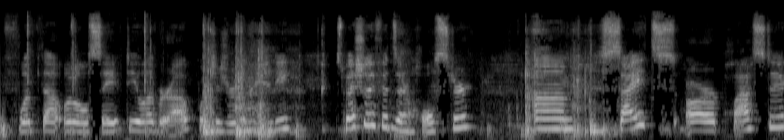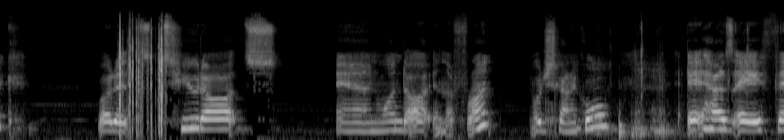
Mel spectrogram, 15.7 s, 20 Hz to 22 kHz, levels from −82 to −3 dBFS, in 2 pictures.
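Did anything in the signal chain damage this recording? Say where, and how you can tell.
Yes. From 9.0 to 9.5 s a dense, uneven scratching rustle sits over the sound, roughly as loud as the signal itself. This is cable scratch noise in the analogue wiring, likely a worn cable, connector or control being moved so its contact resistance fluctuated rapidly.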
